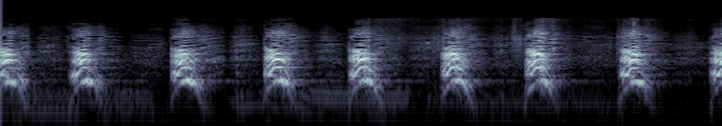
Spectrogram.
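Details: Steady barking from a big Kangal shepherd dog named Karabaş: about nine deep, rich woofs in an even rhythm, roughly one every half second, each with a rough, resonant quality.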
